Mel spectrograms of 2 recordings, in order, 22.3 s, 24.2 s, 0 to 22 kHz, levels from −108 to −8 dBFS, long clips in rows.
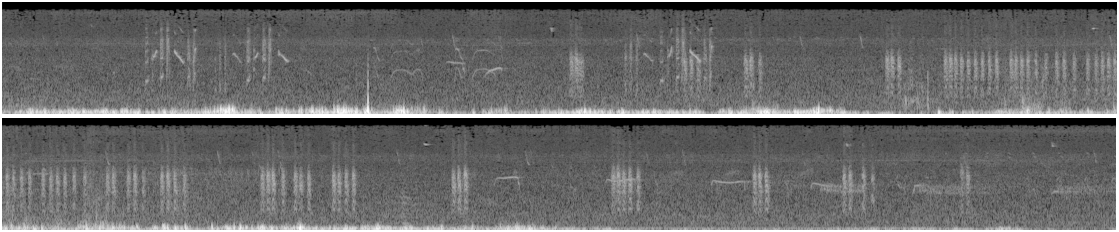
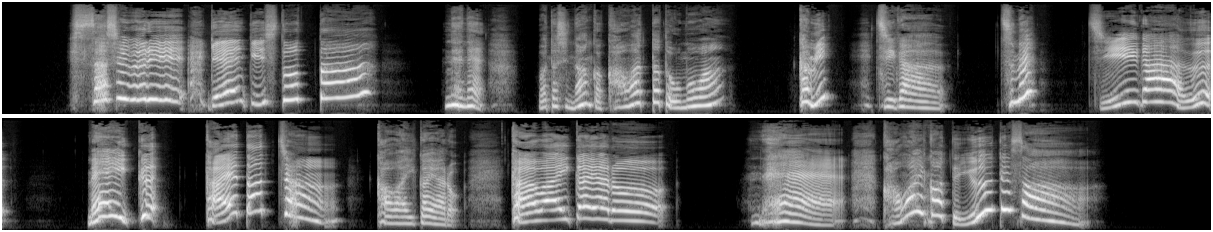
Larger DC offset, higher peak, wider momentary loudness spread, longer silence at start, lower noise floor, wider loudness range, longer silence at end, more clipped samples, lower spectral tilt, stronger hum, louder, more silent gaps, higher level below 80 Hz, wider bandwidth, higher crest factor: neither; about the same, 0 dBFS vs 0 dBFS; first, 20 LU vs 16 LU; second, 0 s vs 0.7 s; second, -47 dBFS vs under -90 dBFS; first, 17 LU vs 5 LU; second, 0 s vs 1.25 s; neither; first, -6 dB/octave vs -1 dB/octave; neither; second, -27 LUFS vs -18 LUFS; neither; first, -28 dBFS vs -86 dBFS; second, 17 kHz vs over 20 kHz; first, 26 dB vs 20 dB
